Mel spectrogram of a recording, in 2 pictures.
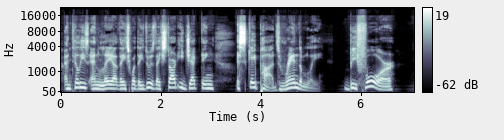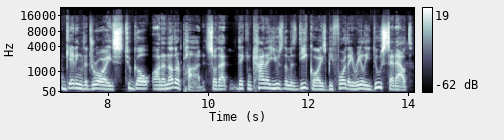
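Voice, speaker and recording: A man's voice: medium pitch, expressive, measured pace, dry recording, studio quality. A man hosting a podcast, casually retelling a story in a chatty fan discussion style. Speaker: podcast host.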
